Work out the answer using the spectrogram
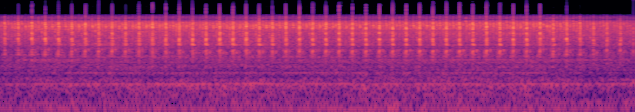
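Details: Lada Priora engine at idle: sharp, very regular knocking about two and a half per second over a steady idle; clear mechanical knock, cause not yet pinned down.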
